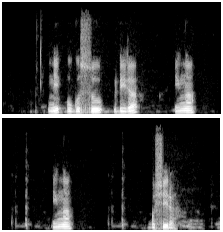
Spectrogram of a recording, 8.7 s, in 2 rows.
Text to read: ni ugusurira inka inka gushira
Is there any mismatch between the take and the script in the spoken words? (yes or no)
no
